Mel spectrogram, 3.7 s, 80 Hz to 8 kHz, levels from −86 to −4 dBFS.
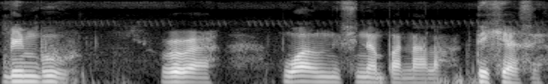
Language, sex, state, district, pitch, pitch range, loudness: Nagamese, male, Nagaland, Kohima, 130 Hz, 115-140 Hz, -19 LUFS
